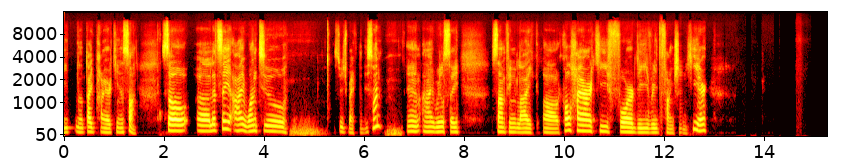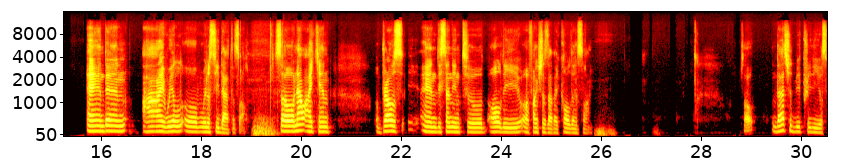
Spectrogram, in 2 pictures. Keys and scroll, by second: 12.8 ctrl+alt+h, 17.4 Down, 20.9 Right, 21.6 Down, 21.9 Right, 22.4 Down, 24.6 Right, 25.1 Down, 25.8 Right, 26.1 Down, 27.2 Right.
